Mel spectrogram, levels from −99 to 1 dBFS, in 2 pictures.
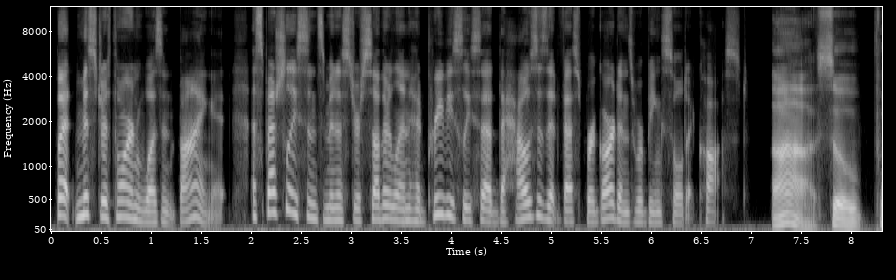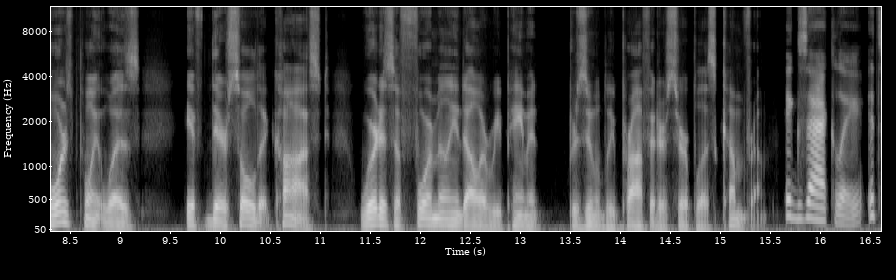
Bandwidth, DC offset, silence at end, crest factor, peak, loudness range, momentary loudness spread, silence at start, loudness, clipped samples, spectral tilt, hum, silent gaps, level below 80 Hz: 12 kHz; under 0.1%; 0 s; 18 dB; -8 dBFS; 4 LU; 10 LU; 0.05 s; -27 LUFS; under 0.1%; -5.5 dB/octave; none; none; -46 dBFS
